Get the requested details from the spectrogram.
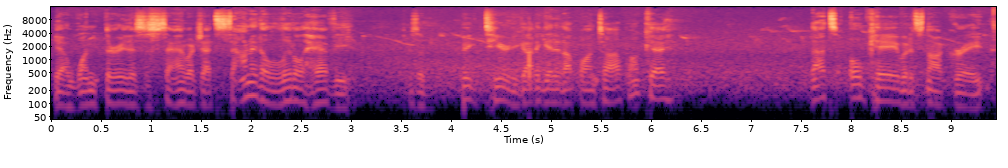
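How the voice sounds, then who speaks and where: A man with a deep voice gives live on-course golf commentary. His remarks are terse and informal, describing each shot. The outdoor broadcast has clear noise behind him. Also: moderate pace.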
